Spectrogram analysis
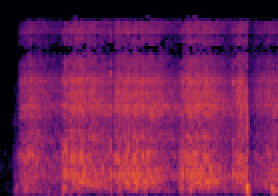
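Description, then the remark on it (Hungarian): A dense, rapid series of gunshots crackles almost without pause in Luhansk, eastern Ukraine, on a Wednesday morning, the sharp reports blurring into a continuous rattle at a steady, fairly loud level, with no voices. “Lövések sorozatát lehetett hallani szerda reggel a kelet-ukrajnai Luhanszkban.”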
